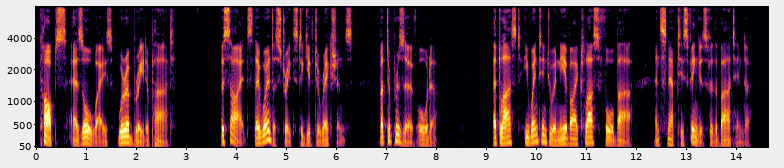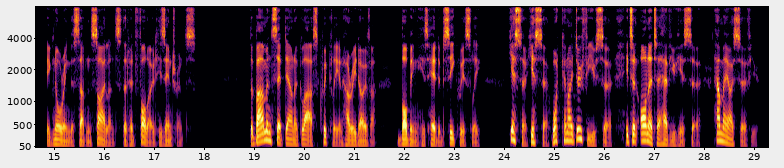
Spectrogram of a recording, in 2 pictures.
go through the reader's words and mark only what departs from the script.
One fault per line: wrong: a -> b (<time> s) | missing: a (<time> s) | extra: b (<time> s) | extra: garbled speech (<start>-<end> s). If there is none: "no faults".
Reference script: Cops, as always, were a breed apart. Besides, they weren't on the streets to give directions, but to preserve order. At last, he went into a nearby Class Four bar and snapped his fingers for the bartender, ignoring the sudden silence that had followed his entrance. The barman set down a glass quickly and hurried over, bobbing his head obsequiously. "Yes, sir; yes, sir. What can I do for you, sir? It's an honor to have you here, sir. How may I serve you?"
missing: on (4.8 s)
